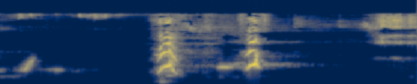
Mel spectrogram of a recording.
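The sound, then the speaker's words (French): A small dog gives two sharp, high-pitched yaps with a brief whine between them, followed by a thin, high whimper; a few faint chirpy sounds come just before. “C'est une nouvelle maison pour le petit chien.”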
